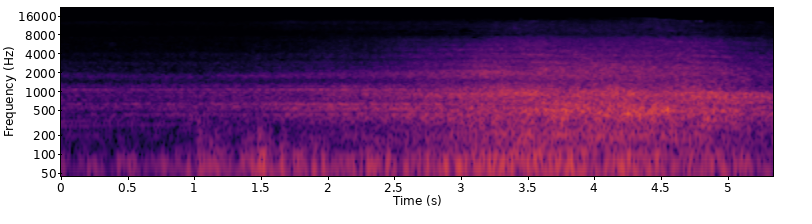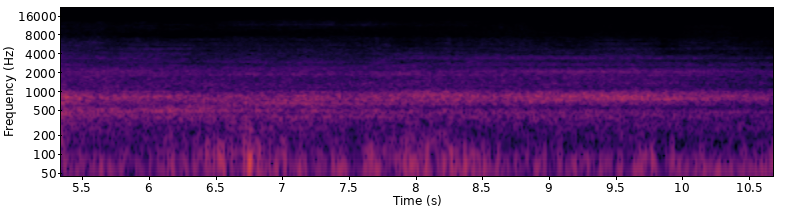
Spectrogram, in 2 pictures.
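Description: A Class 150 Sprinter diesel multiple unit passing close by. The engine and wheel noise builds to a loud rush about three to five seconds in, then drops to a steadier rumble as the train runs away.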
